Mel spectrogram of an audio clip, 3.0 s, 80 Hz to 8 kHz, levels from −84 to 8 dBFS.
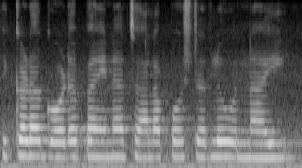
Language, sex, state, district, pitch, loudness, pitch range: Telugu, female, Telangana, Mahabubabad, 225 Hz, -15 LUFS, 220-230 Hz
